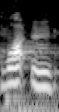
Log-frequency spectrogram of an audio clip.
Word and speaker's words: Watton: he used to say it's Watton as in cotton, not Wooten as in Rooten.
